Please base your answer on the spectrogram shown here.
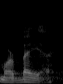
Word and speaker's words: Marbella: It's spelled Marbella, but it's pronounced Marbella.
